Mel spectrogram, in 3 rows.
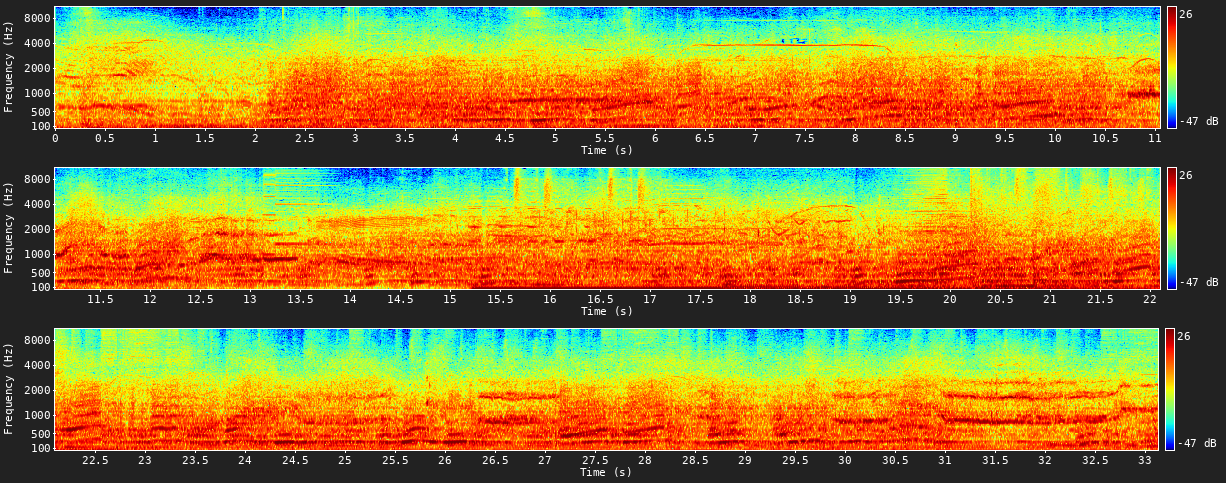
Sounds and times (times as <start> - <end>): Music: 0.0 - 12.2, 15.1 - 33.1
Car: 0.0 - 33.1.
